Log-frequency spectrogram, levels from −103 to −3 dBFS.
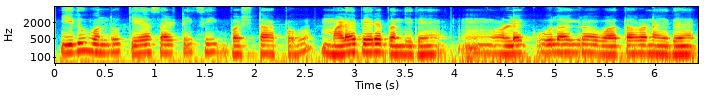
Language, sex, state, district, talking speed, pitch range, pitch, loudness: Kannada, male, Karnataka, Belgaum, 140 wpm, 135-150 Hz, 140 Hz, -17 LUFS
